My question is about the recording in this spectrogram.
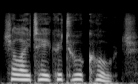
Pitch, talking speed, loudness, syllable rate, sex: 205 Hz, 305 wpm, -17 LUFS, 5.4 syllables/s, female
